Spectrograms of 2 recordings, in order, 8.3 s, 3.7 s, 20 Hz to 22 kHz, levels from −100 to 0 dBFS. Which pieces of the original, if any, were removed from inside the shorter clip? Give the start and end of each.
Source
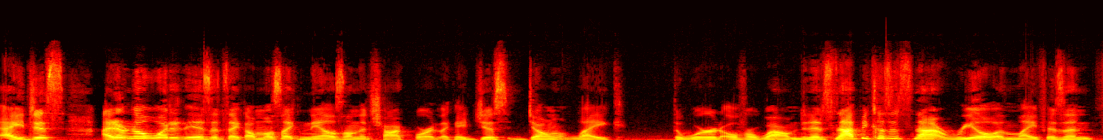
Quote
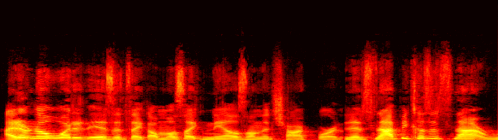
3.3 s to 6.0 s

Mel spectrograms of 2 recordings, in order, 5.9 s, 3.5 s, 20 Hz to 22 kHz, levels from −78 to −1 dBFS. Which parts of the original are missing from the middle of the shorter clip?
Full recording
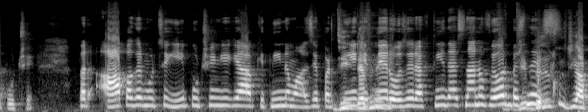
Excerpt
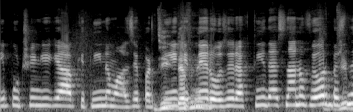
none

